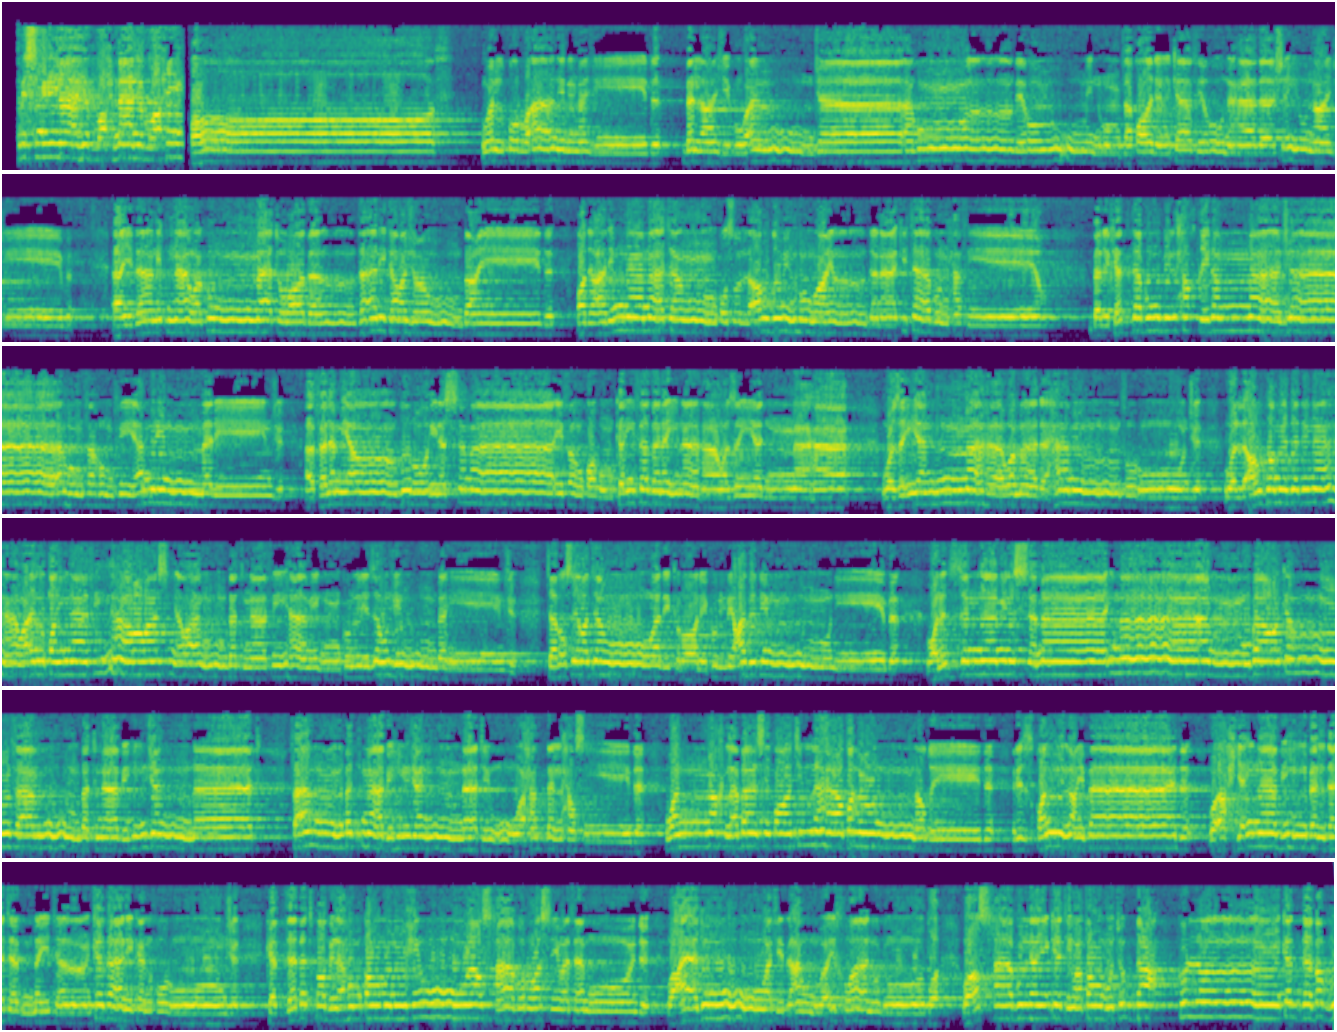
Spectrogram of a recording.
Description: المكان: المسجد النبوي الشيخ: فضيلة الشيخ عبدالباري الثبيتي فضيلة الشيخ عبدالباري الثبيتي ق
